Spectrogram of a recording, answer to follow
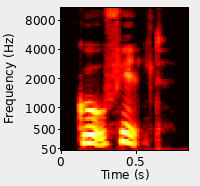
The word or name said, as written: gåfelt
